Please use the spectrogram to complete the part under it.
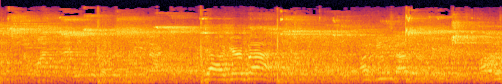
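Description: A basketball bounces on the court with hollow thumps.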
